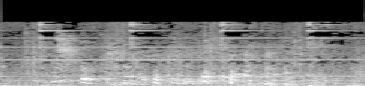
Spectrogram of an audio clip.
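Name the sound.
clock chiming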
